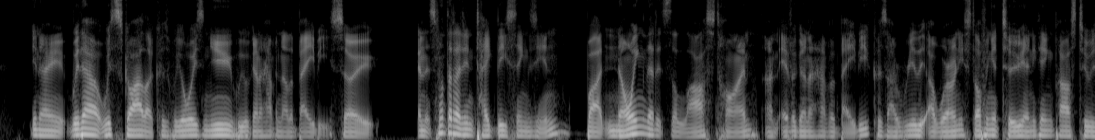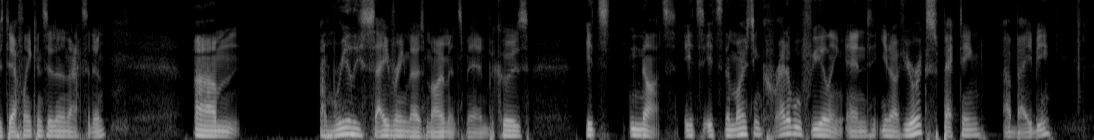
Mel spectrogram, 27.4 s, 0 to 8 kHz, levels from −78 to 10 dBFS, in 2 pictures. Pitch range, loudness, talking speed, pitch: 95-115 Hz, -24 LUFS, 180 wpm, 105 Hz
